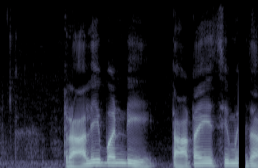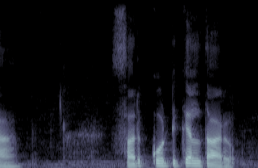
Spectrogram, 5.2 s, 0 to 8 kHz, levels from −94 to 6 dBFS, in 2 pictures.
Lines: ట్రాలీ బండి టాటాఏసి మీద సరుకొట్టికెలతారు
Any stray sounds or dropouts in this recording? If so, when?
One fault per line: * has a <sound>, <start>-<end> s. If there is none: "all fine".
* has a dropout, 2.4-2.5 s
